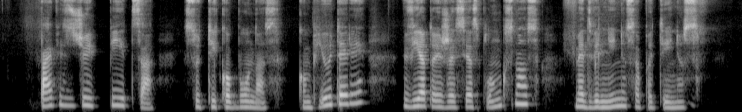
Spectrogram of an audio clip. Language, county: Lithuanian, Vilnius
